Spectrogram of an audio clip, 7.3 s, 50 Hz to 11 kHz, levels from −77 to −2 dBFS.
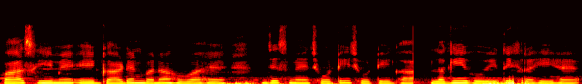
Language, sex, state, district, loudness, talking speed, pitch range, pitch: Hindi, female, Uttar Pradesh, Lucknow, -23 LUFS, 140 wpm, 225-245 Hz, 230 Hz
